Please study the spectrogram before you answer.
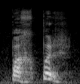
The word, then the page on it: paxpyr: Xyzyl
